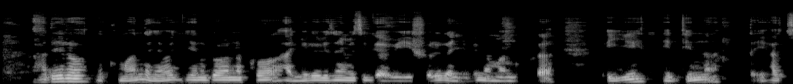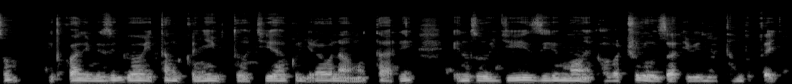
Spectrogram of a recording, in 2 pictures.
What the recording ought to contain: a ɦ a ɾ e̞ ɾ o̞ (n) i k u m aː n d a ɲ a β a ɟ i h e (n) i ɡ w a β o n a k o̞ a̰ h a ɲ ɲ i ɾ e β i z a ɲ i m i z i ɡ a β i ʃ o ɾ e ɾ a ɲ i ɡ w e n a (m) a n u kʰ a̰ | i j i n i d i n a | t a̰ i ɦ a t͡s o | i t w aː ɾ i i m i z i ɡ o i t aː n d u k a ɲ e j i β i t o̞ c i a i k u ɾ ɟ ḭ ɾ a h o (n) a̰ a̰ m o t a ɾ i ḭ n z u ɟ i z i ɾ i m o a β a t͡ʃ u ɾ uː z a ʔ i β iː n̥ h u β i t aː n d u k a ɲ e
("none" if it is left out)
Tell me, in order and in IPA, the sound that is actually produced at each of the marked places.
n, n, m, n

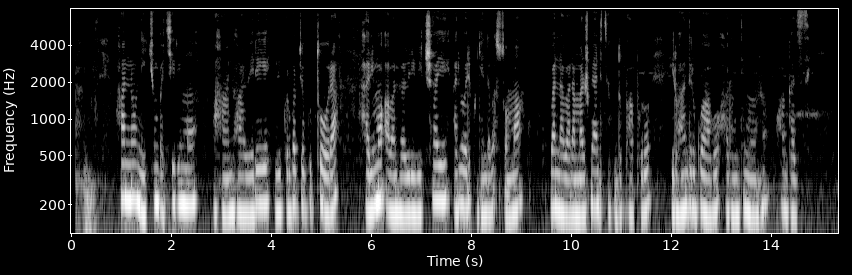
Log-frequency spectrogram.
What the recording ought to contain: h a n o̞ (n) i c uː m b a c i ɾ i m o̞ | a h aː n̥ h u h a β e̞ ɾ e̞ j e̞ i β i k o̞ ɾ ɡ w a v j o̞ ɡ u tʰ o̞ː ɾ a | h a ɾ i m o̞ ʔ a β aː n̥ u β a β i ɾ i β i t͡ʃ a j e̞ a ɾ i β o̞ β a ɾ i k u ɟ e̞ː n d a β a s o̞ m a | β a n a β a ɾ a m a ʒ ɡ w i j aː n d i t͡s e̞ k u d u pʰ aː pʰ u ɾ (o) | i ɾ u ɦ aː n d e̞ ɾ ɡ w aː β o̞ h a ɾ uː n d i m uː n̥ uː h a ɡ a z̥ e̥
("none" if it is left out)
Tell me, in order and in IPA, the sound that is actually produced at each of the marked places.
n, o

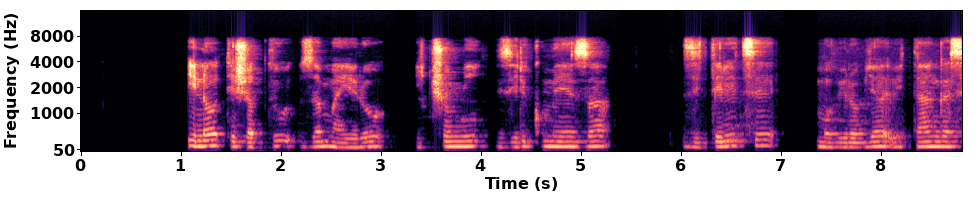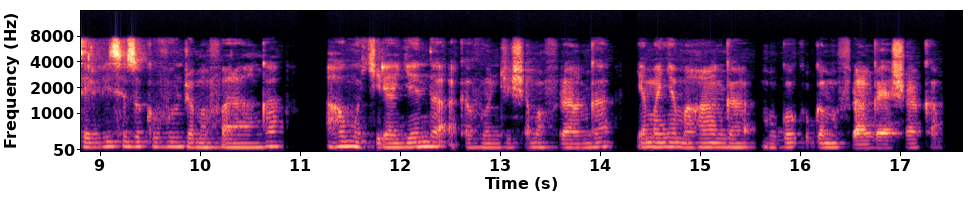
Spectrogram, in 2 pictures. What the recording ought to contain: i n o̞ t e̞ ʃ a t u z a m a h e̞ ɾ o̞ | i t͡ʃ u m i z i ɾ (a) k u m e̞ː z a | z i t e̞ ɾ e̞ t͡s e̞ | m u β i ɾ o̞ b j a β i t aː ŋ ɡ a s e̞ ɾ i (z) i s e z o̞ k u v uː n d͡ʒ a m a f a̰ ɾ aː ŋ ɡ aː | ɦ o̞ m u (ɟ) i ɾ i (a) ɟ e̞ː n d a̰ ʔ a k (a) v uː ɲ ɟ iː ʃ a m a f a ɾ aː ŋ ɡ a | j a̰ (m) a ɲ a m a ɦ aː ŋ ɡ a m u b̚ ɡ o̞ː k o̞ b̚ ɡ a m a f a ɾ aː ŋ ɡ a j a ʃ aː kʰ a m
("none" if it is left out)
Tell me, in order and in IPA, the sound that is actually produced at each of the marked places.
i, v, c, a, a, m

